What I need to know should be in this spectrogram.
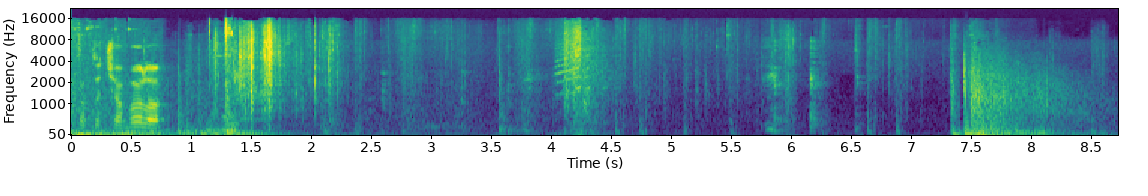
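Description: A rifle fires loudly and echoes.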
